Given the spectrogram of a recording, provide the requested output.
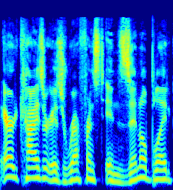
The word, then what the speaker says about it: Erde Kaiser: on the zenaga wiki I learned that the AED Kaiser does appear in the other two games too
